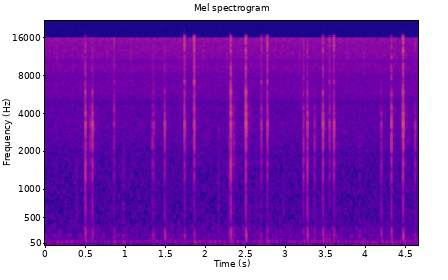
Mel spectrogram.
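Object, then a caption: Wooden tabletop tapped with fingernails. Long almond-shaped painted nails tap and lightly scratch a flat, solid wooden tabletop. Quiet, sharp, bright clicks come in an irregular patter over a soft scratchy rustle and a low background rumble. Each tap dies away almost instantly with no ring.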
